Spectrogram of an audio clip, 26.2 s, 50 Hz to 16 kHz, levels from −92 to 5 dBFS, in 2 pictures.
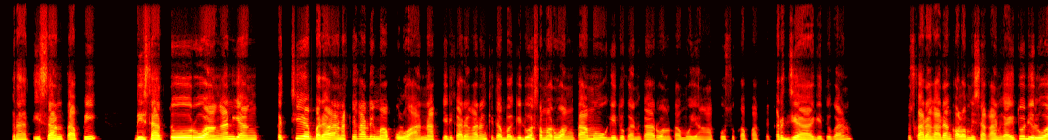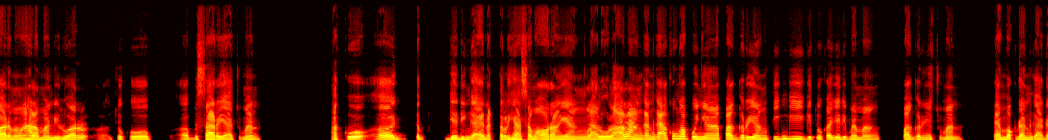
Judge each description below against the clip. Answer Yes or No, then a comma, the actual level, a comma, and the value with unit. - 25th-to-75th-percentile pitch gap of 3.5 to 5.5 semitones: No, average, 2.9 semitones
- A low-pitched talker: No, medium, 185 Hz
